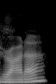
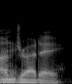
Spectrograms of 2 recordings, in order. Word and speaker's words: Andrade: Andrada or Andrade? Andrade. I'm going to say his name wrong.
